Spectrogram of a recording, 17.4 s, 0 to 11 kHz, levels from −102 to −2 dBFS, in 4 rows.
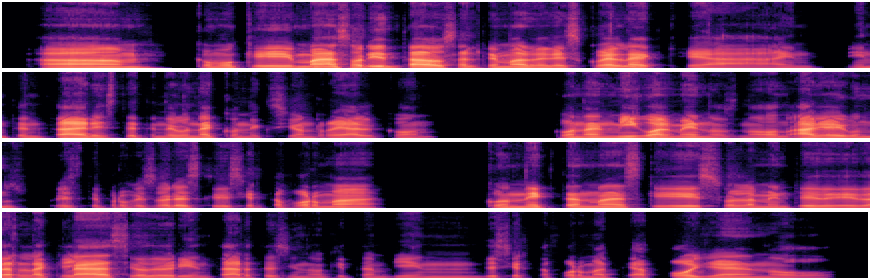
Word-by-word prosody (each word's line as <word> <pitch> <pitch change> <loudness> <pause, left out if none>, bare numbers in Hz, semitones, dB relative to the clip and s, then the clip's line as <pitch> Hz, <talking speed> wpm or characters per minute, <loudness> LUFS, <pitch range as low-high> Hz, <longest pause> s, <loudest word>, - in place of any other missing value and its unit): am, 105 0 +3 0.2
como 110 0 -6
que 110 -2 +2
más 125 +2 +7
orientados 120 -6 +5
al 105 -1 -4
tema 110 0 +2
de 100 - -1
la 95 - +1
escuela 110 - +2
que 105 - -6
a 100 -1 -5
in 100 0 -18
intentar, 105 -1 +2
este, 105 -1 -6
tener 100 0 -9
una 105 0 0
conexión 100 0 -12
real 100 -2 -2
con 95 -2 -13 0.6
con 105 -1 -4
amigo, 110 +3 +2
al 100 - +5
menos, 105 -4 -3
¿no? 110 +3 -8
Había 105 +1 +5
algunos, 110 0 -6
este, - - -15
profesores 110 +2 -7
que, 110 - -16
de - - -8
cierta 115 - -13
forma, 110 -2 -2 0.5
conectan 110 +1 -1
más 110 0 0
que 105 -2 -1
solamente 105 0 -6
de 95 -1 -3
dar 100 +1 0
la 100 -1 -1
clase 110 +2 +3
o 110 - -5
de 105 - -6
orientarte, 100 +5 -5
sino 105 -2 -20
que - - -20
también, 100 0 -14
de 100 - -10
cierta - - -14
forma, 105 0 -10
te 100 - -11
apoyan 110 -1 -3
o 95 -1 -14
105 Hz, 185 wpm, -23 LUFS, 100-110 Hz, 0.6 s, más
